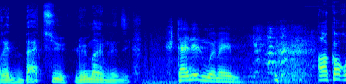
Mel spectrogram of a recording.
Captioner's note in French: rires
